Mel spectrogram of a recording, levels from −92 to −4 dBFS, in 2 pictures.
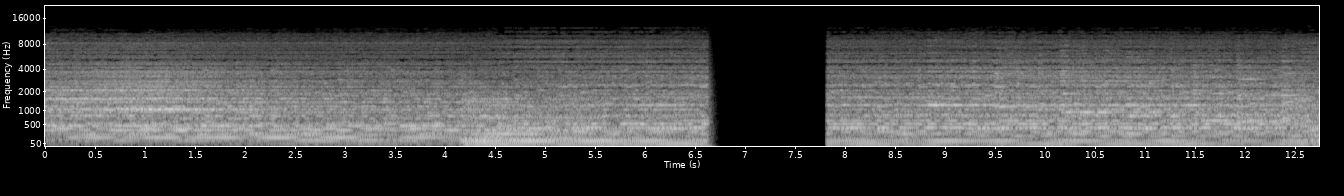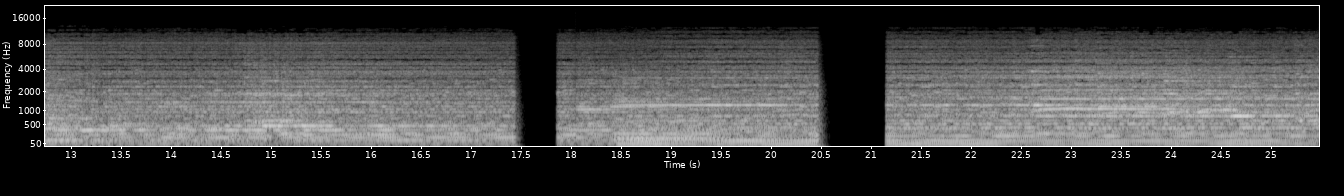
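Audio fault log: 6.63 to 7.83 s, call audio freeze: the sound stalls and is continued briefly as a fading buzz, then about 1.07 s of silence, before resuming exactly where it stopped. It likely comes from delayed packets emptying the jitter buffer. Unlike a skip, nothing is lost; the 1.18 s gap simply adds delay.
12.67 to 15.39 s, jitter buffer speed-up: the audio runs at about 138% speed while its pitch stays unchanged, so it sounds hurried rather than chipmunk-like. Short pitch-period pieces are cut repeatedly to shed the built-up delay, removing about a second in total, unlike a single clean jump.
17.44 to 17.88 s, call audio freeze: a shorter stall, with a fading buzzy tail and then about 0.31 s of silence, likely from packets arriving late. Playback picks up from the same point with nothing missing, adding 0.42 s of delay instead of losing content.
18.04 to 18.07 s, skip ahead: playback jumps forward with almost no gap, only a 13 ms join, and roughly 0.4 s of audio is gone. 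Unlike the freezes, there is no stall or fading tail. The two sides are stitched almost directly, which cuts the delay built up just before.
20.47 to 21.17 s, call audio freeze: the sound hangs as a decaying buzz, then falls silent for about 0.55 s, likely caused by held-up packets starving the jitter buffer. It resumes from where it stopped, so the 0.68 s is an inserted pause rather than missing audio.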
